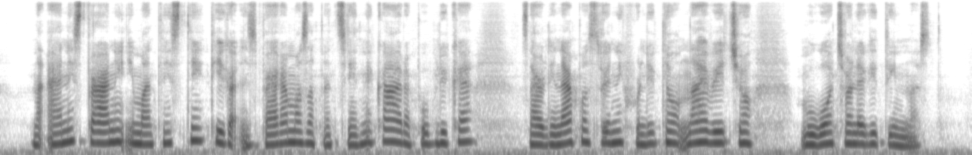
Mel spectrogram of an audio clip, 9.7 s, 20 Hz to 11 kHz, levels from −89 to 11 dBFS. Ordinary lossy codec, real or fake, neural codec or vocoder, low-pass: none; fake; autoencoder, 22.05 kHz, a latent of 192 numbers a frame, VITS, trained on many speakers; none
